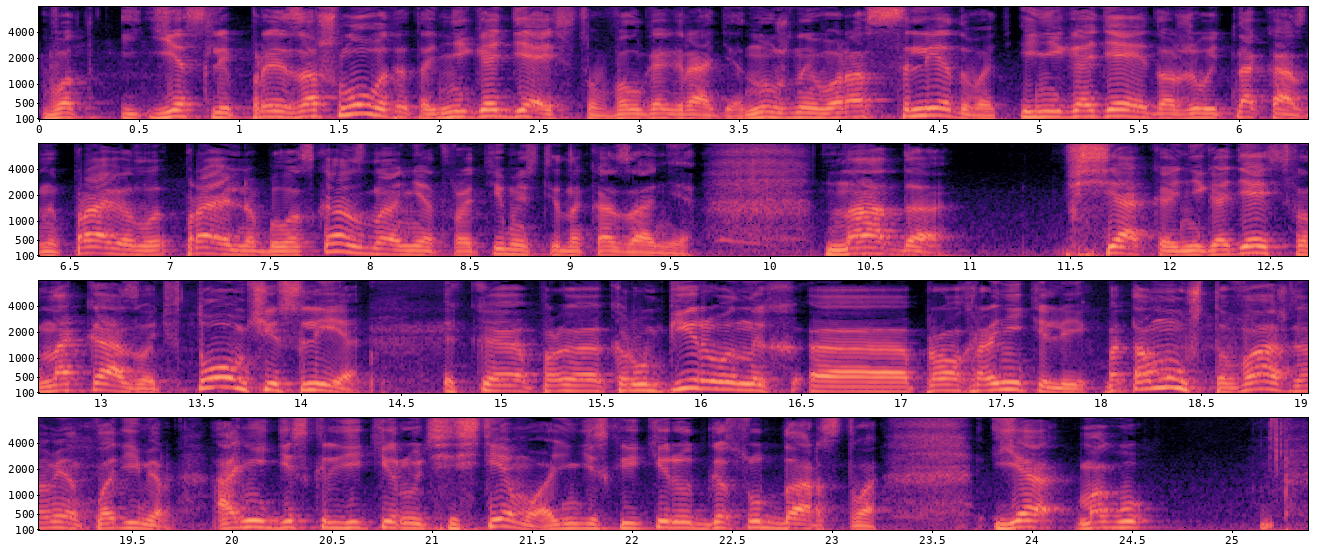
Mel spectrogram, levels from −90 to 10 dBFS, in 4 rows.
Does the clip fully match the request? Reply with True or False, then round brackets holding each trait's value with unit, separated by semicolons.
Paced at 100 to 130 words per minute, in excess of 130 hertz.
True (110 wpm; 140 Hz)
